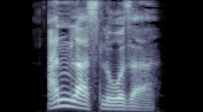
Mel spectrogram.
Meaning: inflection of anlasslos: 1. strong/mixed nominative masculine singular 2. strong genitive/dative feminine singular 3. strong genitive plural
- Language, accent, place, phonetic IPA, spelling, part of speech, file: German, Germany, Berlin, [ˈanlasˌloːzɐ], anlassloser, adjective, De-anlassloser.ogg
